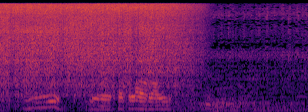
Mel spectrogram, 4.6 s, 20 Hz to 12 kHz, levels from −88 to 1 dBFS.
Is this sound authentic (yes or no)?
yes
